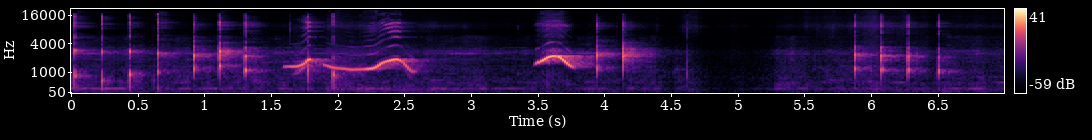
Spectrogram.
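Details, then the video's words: Parrot imitating a cat's meow: quick dry clicks, then wavering whistled tones and a rising-falling meow-like slide, followed by more clicks after a short pause. "See How a Parrot Makes The Sound Of Miyaauuu / म्याउँ म्याऊं कैसे बोले"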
